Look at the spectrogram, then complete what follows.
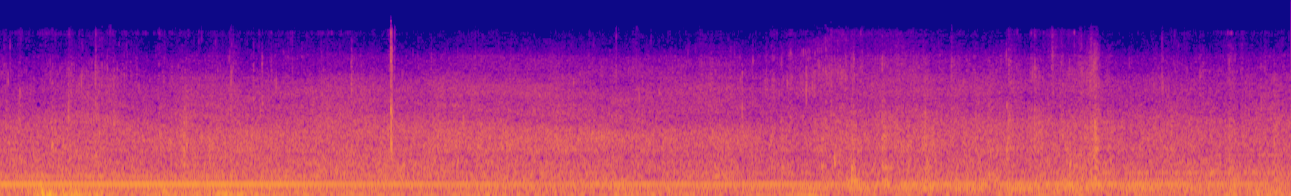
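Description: A boat engine running at a steady pitch, with wind noise on the microphone.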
